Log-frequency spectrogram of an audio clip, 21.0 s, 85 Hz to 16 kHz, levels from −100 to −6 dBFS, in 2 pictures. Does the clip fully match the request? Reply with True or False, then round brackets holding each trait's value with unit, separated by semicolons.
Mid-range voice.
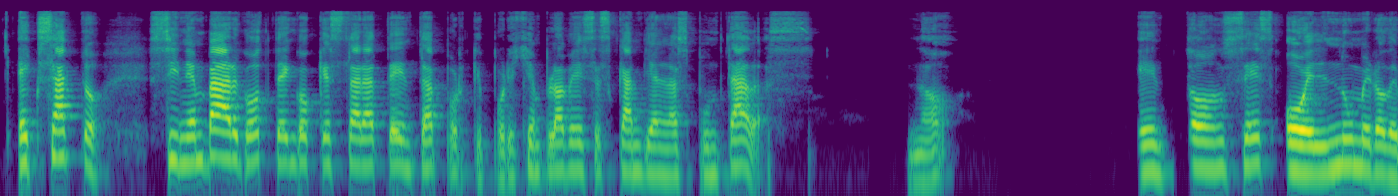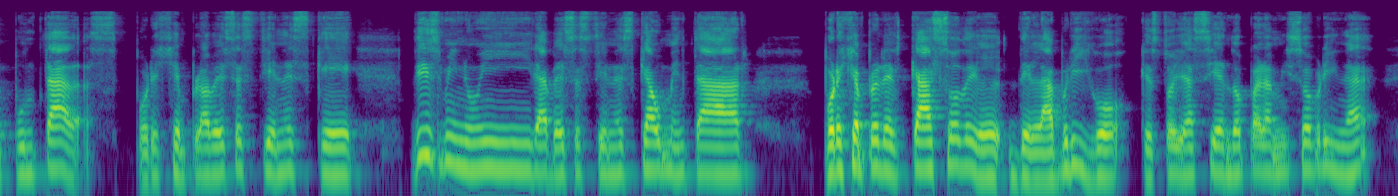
True (170 Hz)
